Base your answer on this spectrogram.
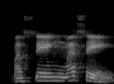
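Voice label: "masing-masing", Malay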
